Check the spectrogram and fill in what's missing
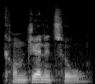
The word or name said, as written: congenital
